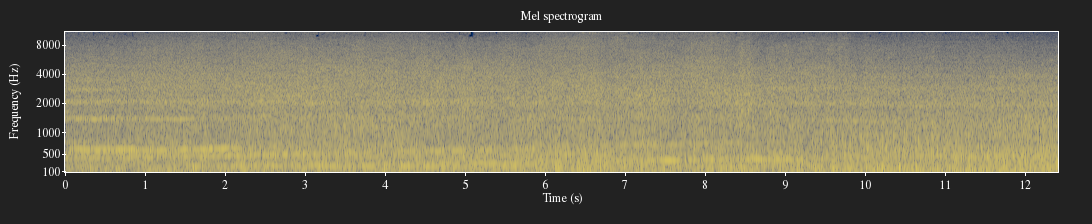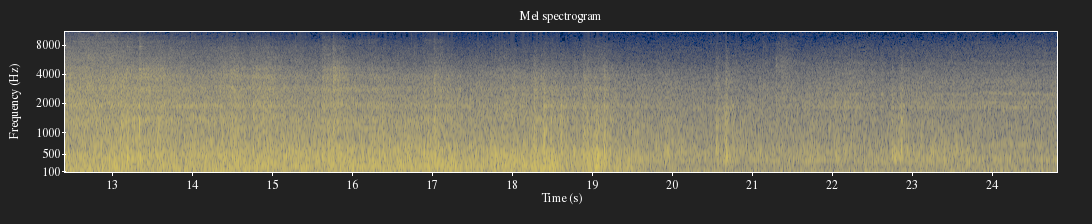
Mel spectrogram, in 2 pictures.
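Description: Kintetsu 22600-series and 12200-series electric limited-express train accelerating away from a station. Over the first several seconds its motors whine, rising in pitch, over the noise of the wheels clattering on the rails. About three-quarters of the way through, the sound drops off as the train draws away.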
